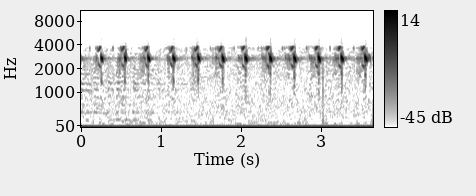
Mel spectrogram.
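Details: Booted eagle, Parc Natural dels Ports, 30 June 2021, 11:01: a continuous chain of about twelve quick, piercing high notes spaced roughly a third of a second apart, over faint low noise.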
